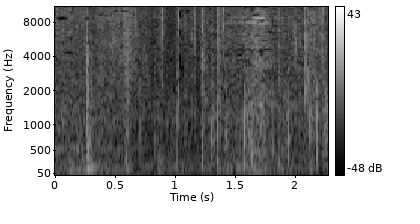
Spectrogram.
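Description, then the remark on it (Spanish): Quick, irregular footfalls of someone running away through a construction area, each step a sharp knock on a hard surface, over a low rumbling background. “En cuanto se distrajeron un segundo, salí corriendo.”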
